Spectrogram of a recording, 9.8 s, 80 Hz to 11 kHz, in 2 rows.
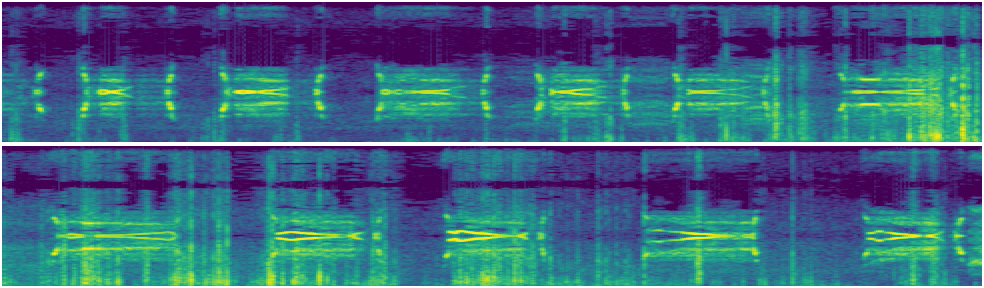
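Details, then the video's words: Female osprey on a magpie perch at Port Lincoln, Australia, 5 December 2020, calling to lure her juvenile back home; bursts of high, shrill whistled chirps repeated rapidly, over steady low rumbling wind-like noise. "Osprey ~ Mum With Magpie Perch Trying To Lure Dew Back Home"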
